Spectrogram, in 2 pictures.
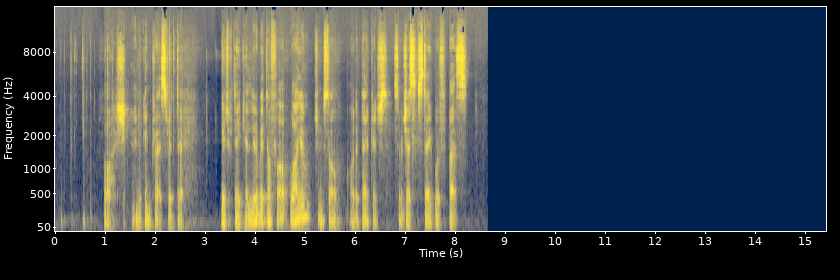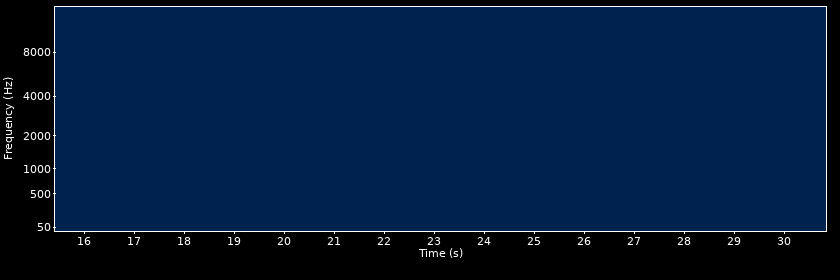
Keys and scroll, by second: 0.0-2.3 typing, 11.2 y, 11.3 Return.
